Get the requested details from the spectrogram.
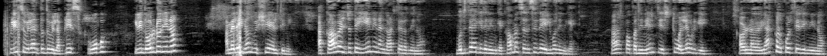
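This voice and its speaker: Woman playing a fast-talking scolding male boss. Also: medium pitch, warm tone, close to an everyday voice. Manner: scolding, lecturing. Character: stern male office boss, middle-aged. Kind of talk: village skit acting.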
